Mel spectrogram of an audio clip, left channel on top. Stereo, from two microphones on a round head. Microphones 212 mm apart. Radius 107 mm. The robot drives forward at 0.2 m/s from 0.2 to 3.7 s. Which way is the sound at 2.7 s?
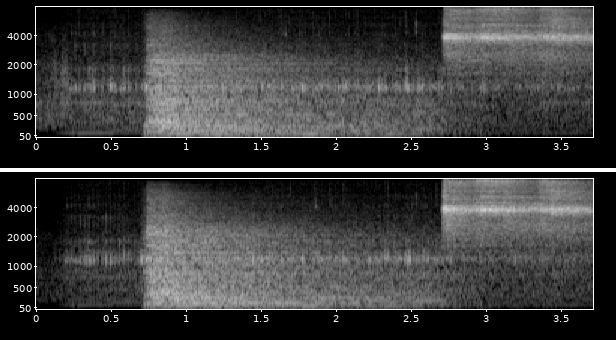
40° right (ahead or behind).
